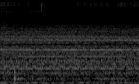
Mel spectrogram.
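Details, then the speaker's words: Late-1980s Samsung VT7253CC VCR with a faint, continuous high-pitched whir from the spinning video head drum. Noisy head bearings that became noisy only once warmed up. "so you can hear the bearings in the head are noisy and they only got noisy once it warmed up so you can definitely tell it's the bearings it's definitely coming from the video head"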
